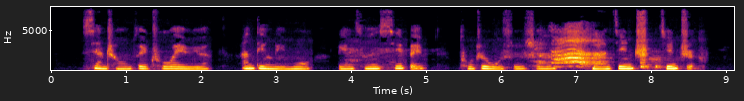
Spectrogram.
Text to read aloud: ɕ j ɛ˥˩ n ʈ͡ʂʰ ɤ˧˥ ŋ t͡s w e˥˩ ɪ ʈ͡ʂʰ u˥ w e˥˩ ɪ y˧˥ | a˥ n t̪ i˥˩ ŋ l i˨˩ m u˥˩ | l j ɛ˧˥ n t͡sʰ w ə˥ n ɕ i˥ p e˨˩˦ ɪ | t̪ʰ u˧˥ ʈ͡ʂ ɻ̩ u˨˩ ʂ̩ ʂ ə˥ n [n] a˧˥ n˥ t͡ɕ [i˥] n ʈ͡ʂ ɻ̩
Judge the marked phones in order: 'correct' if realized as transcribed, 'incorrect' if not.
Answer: correct, correct

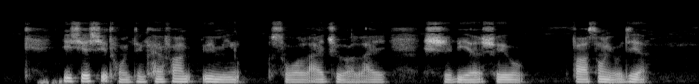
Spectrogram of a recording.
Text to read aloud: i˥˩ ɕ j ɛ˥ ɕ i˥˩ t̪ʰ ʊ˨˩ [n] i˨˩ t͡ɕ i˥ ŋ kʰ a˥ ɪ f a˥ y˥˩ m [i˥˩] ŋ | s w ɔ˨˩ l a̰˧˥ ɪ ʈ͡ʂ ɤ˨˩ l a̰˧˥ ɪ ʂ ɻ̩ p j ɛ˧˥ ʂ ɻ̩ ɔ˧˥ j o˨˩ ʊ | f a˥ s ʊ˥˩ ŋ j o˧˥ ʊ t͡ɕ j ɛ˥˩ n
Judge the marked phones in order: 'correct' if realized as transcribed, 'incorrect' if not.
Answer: incorrect: ŋ, incorrect: i˧˥

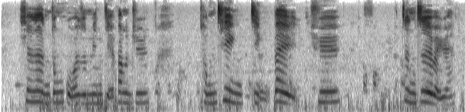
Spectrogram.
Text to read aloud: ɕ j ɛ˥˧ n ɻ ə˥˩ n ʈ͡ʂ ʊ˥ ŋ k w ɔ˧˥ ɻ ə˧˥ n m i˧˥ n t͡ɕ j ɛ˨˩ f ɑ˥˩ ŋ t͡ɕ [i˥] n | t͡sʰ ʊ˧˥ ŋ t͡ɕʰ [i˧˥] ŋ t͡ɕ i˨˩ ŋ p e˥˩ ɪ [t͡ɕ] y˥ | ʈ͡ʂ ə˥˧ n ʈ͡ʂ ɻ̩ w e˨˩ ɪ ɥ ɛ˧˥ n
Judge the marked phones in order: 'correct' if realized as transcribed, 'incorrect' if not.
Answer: incorrect: y˥, incorrect: i˥˩, incorrect: t͡ɕʰ

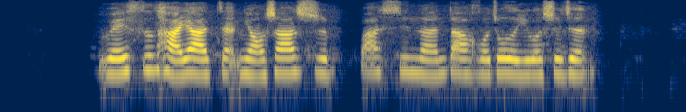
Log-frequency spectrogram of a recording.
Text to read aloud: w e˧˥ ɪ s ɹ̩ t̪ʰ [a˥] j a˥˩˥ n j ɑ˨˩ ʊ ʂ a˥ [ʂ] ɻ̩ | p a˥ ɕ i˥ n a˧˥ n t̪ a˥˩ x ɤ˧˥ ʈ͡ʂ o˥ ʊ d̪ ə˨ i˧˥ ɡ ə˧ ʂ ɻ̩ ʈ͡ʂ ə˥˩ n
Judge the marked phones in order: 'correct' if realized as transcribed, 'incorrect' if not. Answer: incorrect: a˨˩, correct

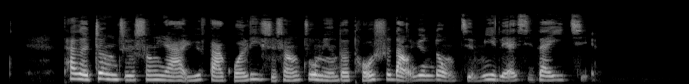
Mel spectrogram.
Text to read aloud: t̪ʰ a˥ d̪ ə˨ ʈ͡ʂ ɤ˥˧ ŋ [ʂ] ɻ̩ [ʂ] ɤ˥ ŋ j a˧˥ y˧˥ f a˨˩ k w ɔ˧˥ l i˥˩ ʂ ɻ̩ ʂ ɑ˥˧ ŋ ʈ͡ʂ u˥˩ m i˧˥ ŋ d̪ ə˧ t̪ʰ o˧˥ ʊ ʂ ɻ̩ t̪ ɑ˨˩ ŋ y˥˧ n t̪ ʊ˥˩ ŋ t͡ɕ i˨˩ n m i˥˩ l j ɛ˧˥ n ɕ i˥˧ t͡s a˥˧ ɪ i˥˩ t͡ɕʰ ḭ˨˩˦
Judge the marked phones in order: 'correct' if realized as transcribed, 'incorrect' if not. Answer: incorrect: ʈ͡ʂ, correct

